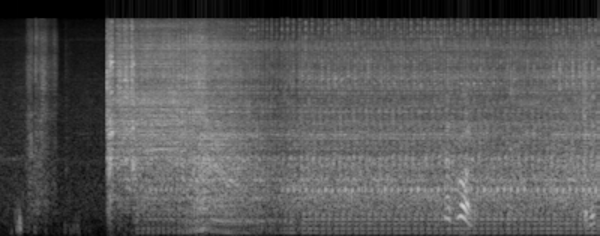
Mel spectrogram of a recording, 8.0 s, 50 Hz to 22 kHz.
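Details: Yamaha YBR 125 being revived after sorting its messy wiring; the fuel pump primes but is temperamental. The engine cranks and catches, then runs an uneven, lumpy idle. It runs poorly, cause not yet found.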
